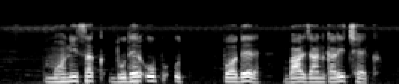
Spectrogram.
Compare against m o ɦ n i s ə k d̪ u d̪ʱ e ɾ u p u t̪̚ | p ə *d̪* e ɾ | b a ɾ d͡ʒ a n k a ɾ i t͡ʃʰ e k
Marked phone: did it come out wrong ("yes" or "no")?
no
